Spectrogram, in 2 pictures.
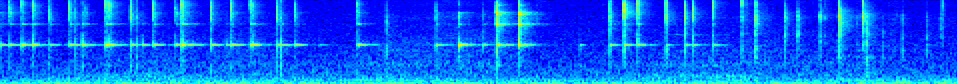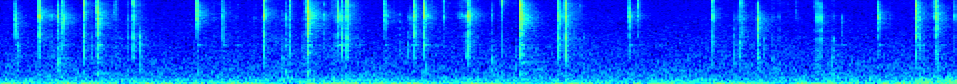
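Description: Long fingernails tap and scratch a decorative glass light bulb with a metal base, filled with pebbles and a small artificial plant. A rapid, quiet run of bright, sharp clicks and ticks with a faint high glassy ring, each dying away almost instantly.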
